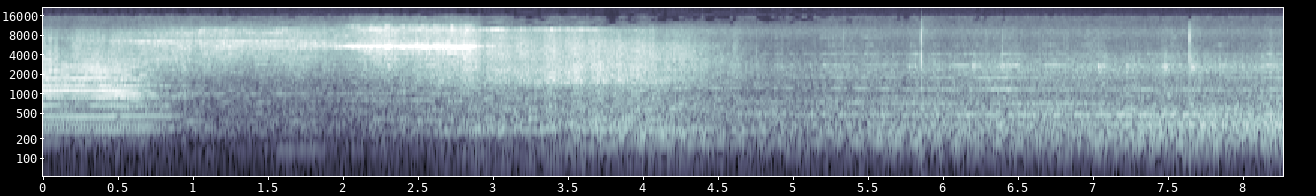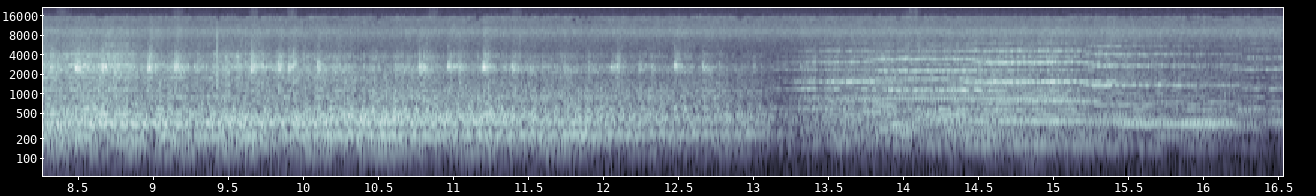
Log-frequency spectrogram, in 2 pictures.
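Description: Train running on a newly opened stretch of the Gyeongbuk Line between Jeomchon and Yecheon in 1966, sounding a long horn at the start, then passing with a steady rumble and rolling clatter that eases near the end.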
